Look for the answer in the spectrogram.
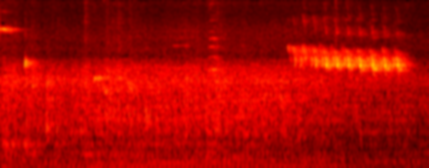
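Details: Pied triller, or cangkeling, singing vigorously: after faint chirps, a rapid high trill of evenly spaced, sharp notes runs for about a second near the end, over a steady low background hum.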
